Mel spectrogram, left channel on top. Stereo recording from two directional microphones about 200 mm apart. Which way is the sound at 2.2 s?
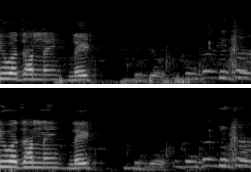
5° right (ahead or behind).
